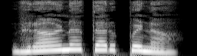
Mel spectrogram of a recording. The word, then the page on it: ಘ್ರಾಣತರ್ಪಣ: ghrāṇa tarpaṇa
